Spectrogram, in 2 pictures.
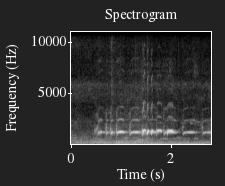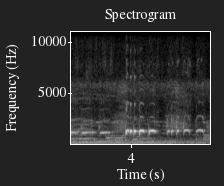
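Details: Lure song of local big-voiced zebra doves meant to get other doves singing: runs of rapid, clipped coos in several bursts, a softer lower coo beneath, and faint background rumble.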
